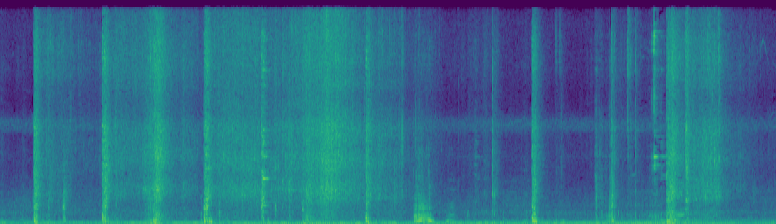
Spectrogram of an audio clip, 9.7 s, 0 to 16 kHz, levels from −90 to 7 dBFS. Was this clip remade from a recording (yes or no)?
no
